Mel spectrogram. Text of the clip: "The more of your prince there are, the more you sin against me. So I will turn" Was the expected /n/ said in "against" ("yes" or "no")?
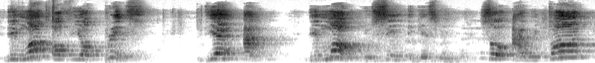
yes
